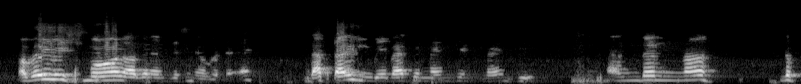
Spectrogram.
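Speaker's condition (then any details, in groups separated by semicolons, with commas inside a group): Cerebral palsy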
